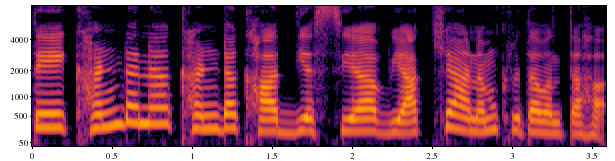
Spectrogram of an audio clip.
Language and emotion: Sanskrit, neutral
